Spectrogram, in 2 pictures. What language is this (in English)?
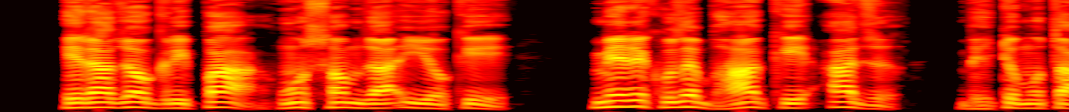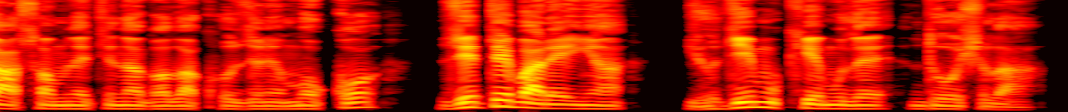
Kullu Pahari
